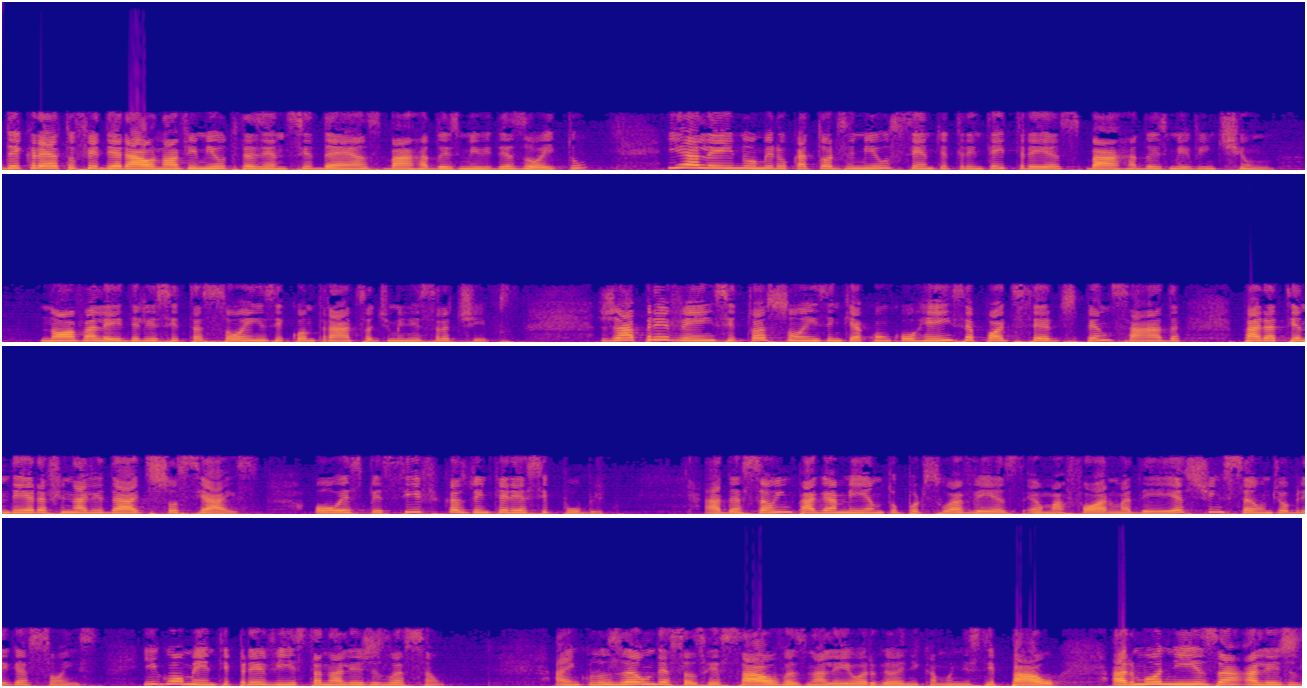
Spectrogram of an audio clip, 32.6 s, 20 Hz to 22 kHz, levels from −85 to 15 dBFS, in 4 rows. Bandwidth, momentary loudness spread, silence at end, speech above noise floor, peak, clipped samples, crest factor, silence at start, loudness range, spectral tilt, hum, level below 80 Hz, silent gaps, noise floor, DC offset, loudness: 8 kHz; 10 LU; 0 s; 31 dB; 0 dBFS; under 0.1%; 16 dB; 0 s; 5 LU; -3.5 dB/octave; none; -26 dBFS; none; -47 dBFS; under 0.1%; -17 LUFS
